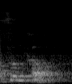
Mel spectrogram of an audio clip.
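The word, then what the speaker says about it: Foucault: um ja D Jean Fran Leo and Michelle Fuko we'll talk about that more later Three French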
